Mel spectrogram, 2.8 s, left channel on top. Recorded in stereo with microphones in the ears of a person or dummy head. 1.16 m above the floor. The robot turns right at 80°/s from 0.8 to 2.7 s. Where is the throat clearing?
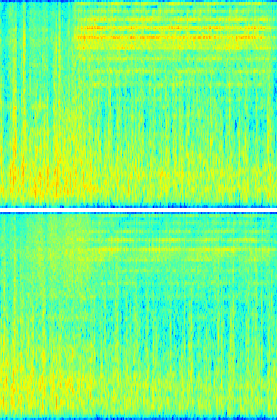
No throat clearing in this recording.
